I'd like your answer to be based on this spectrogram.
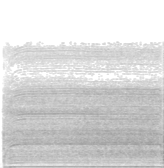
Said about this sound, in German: Mit einer Schleifmaschine muss er sie ein wenig kürzer machen, nur um einen Millimeterbruchteil. Diese Pfeife hier ist sechs Zehntel abzuschneiden.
